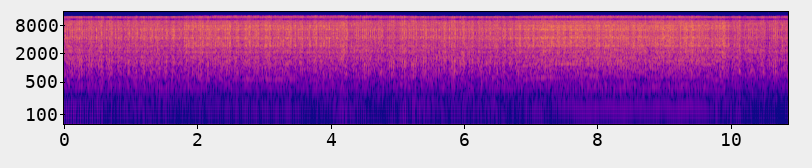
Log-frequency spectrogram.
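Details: 2007 Jeep Grand Cherokee 3.0 CRD diesel, camera on the battery: fast, uneven metallic rattle over the idling engine note. Owner suspects timing chain rattle on the drive side, unconfirmed.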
